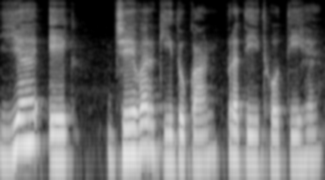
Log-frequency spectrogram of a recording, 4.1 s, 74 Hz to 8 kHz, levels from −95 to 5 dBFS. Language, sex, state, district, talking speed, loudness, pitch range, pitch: Hindi, male, Madhya Pradesh, Bhopal, 120 wpm, -15 LUFS, 120-140 Hz, 125 Hz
